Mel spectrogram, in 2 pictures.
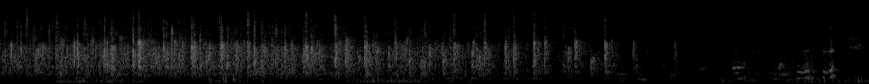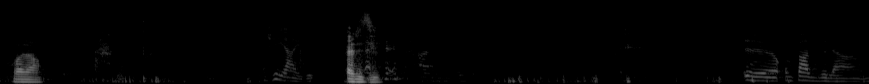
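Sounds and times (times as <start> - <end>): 
audience applause: 0.0 - 6.8
speech: 8.8 - 9.2, 11.4 - 12.7, 16.7 - 17.3.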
